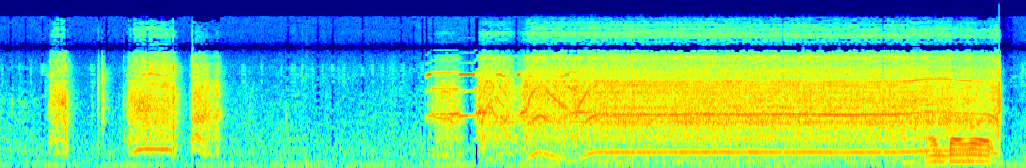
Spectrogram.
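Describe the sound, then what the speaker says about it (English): A power drill whines steadily for several seconds, close and loud, drilling a hole in a Thermacell butane cartridge, after a few short bursts of sound at the start. "Okay, so we want to drill a hole."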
